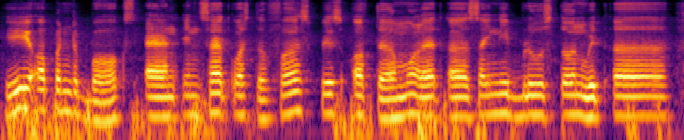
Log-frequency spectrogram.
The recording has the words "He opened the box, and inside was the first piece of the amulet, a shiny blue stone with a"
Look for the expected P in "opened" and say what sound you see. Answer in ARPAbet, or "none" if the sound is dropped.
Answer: P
